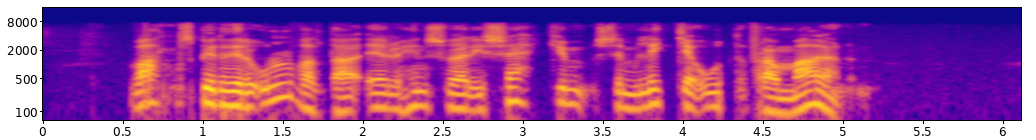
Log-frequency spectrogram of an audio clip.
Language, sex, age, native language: Icelandic, male, 30-39, Icelandic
